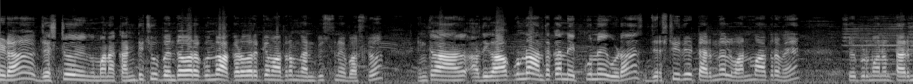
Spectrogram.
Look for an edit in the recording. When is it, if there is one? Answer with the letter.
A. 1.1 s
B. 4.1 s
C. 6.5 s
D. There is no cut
D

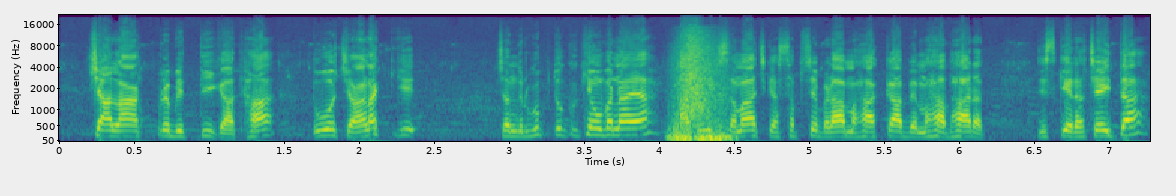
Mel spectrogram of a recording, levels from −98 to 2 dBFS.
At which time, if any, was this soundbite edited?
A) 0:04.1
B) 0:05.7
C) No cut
A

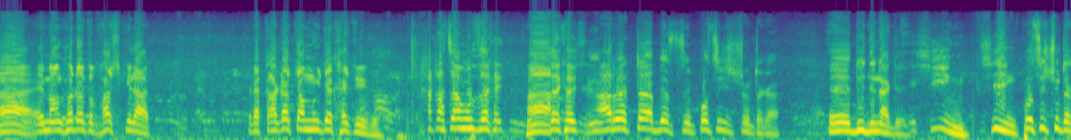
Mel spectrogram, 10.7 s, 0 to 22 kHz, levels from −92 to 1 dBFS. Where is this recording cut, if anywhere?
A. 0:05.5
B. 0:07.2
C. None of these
A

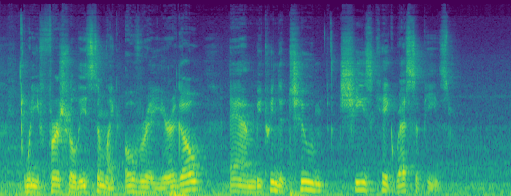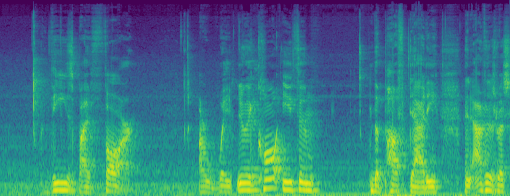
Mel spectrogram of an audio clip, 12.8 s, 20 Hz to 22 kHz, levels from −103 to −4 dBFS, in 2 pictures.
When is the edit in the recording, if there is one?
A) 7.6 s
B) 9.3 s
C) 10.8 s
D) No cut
B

